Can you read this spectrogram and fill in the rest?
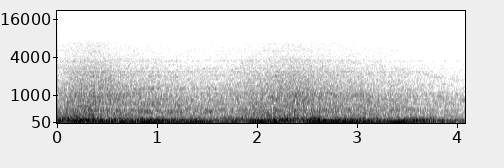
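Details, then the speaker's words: $850 1998 Chevy Silverado, parked for years and revived, hose still to be properly repaired: steady even low idle rumble with no knocking or ticking, runs great, engine sounds healthy. "runs great absolutely solid old truck man I'm happy with my purchase"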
